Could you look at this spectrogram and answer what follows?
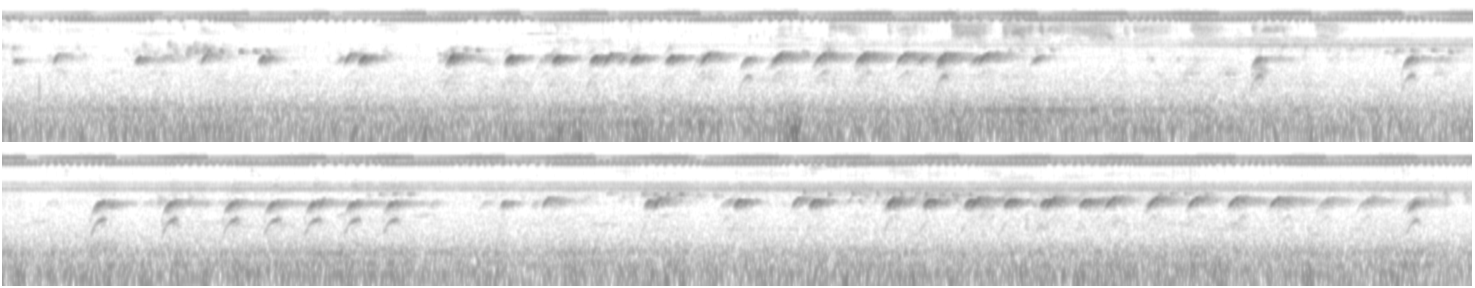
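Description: A bird calling in long runs of short, repeated notes, two to three a second, each run growing louder before it breaks off, with a steady high-pitched hum underneath.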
